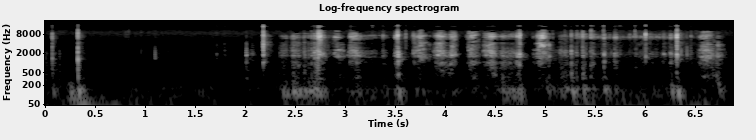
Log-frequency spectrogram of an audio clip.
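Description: A hand with long nails holds a solid, palm-sized bar of dry green soap and carves it with a utility knife blade into stringy shavings. After a quiet start with a few faint ticks, the blade gives a run of bright, crisp scraping and crackling cuts with sharp clicks. Each cut is short and dry, with almost no ring.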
